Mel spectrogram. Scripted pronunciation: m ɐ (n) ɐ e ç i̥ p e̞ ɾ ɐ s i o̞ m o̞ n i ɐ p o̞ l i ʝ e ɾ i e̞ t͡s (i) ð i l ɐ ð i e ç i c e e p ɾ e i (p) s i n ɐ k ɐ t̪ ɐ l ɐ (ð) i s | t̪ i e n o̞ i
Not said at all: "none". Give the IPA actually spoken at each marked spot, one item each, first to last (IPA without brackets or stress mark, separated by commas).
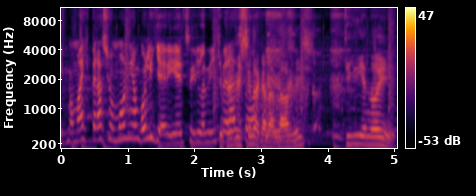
m, i, none, v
